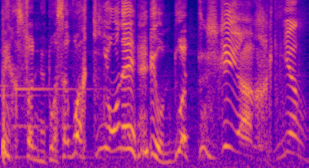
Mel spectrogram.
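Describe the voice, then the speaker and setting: A woman voicing a brainy, cautious young boy in an animated cartoon, earnest and easily alarmed. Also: high voice, fairly quick, music in the background.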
